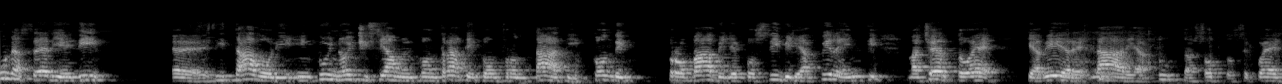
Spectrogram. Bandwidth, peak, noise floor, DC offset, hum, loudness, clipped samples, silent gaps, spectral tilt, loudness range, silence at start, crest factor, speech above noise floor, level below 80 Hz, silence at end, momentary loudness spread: 7.6 kHz; -4 dBFS; -76 dBFS; under 0.1%; none; -21 LUFS; under 0.1%; none; -6 dB/octave; 2 LU; 0 s; 16 dB; 56 dB; -60 dBFS; 0 s; 11 LU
